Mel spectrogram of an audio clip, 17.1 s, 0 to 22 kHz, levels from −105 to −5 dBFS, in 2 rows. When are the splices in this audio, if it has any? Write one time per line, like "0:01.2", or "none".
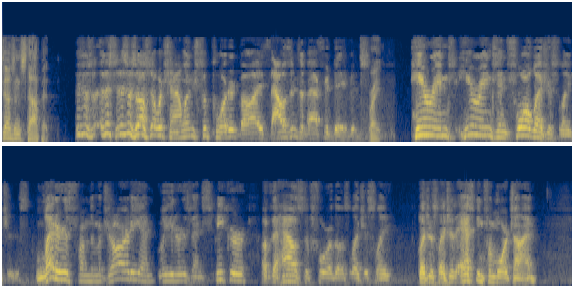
0:09.0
